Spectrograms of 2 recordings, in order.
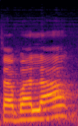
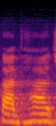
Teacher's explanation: త అనున్నది అల్ప ప్రాణాక్షరం థ ఒత్తు థ అనేది మహాప్రాణాక్షరం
